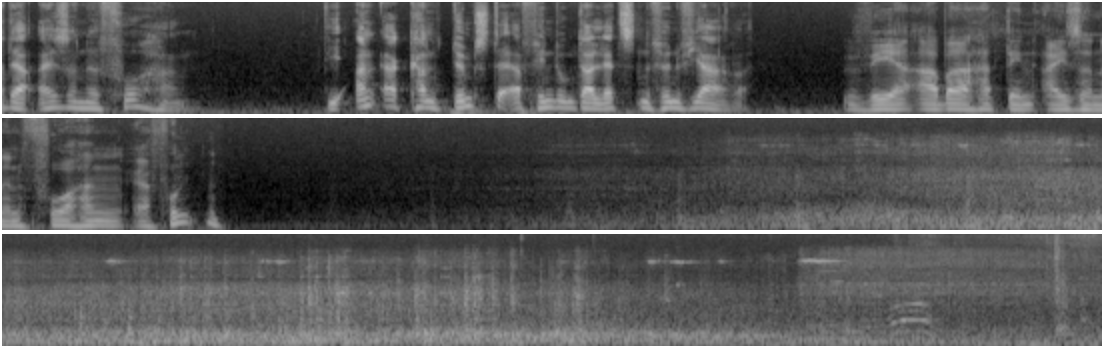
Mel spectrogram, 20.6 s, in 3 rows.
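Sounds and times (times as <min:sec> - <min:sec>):
speech: 0:00.0 - 0:01.2, 0:02.0 - 0:08.3
express train rumbling along the rails: 0:09.9 - 0:20.6
high squeals of wheels over the tracks: 0:10.4 - 0:20.6.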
